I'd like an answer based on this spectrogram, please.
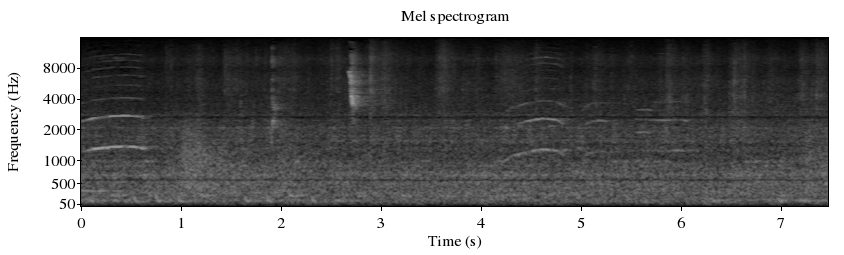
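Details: Baby monkey named Cody, a Cambodian temple monkey, up in a tree, crying in fear while its mother is missing; thin, high, tonal cries that bend up and down, one at the start and more near the middle, over steady background hiss and sharp clicks.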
